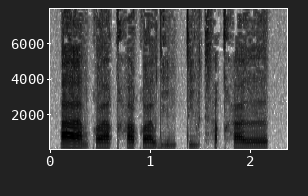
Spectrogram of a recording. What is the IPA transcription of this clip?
aː v qʷ ɜː qʰ ɐ qʷ ɜː u̯ d iː m tː i v t͡sʰ ə qʰ əː

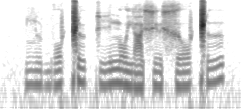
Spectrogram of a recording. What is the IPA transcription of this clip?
ʎ ʉ b o ǁ ʉ k i n o j a xʲ ʉ xʲ o ǁ ɨ

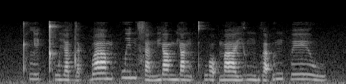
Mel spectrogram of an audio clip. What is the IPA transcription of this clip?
kʰ l i˦˥ t̚ kʰ w i˧ a̯ d a˨˩ k̚ b aː˥˩ m k w i˥˩ n s a˩˦ n j a˧ m j a˨˩ ŋ kʰ w ɔ˨˩ ʔ m aː˧ j ɯ˧ ŋ b ɯ˨˩ a̯ ʔ ɯ˥˩ ŋ p eː˥˩ w

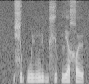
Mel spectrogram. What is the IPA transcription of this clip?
ɕ o p w y ŋ y b xʲ ʊ p lʲ ɛ χ ʏ

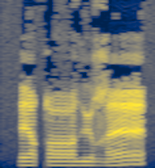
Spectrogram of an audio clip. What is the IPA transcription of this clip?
ɛ q ɑ ð ʉ ʁ æ

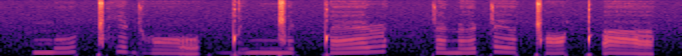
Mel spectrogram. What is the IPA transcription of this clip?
m u ǁʰ i ɖʱ o | ɡ͡ǃ i m ŋ͡ǁ i ʈ ǃ ɛ ɭ | ʈ ɛ ɳ ɘ ʈ e ə̯ ǁ ɔ ǃʼ ɐ

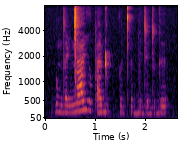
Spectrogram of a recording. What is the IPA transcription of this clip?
ɓ o m d ɐː ɳ ŋ͡ǀ aː i̯ ɦ ʊ pʼ a u̯ ɖ o̤ kː ʊ d t̪ʰ ø ɡ b ɪ d͡z ø d͡z u ɡ ʏ

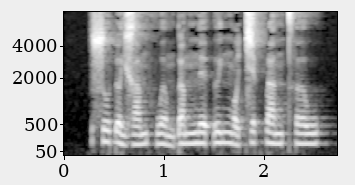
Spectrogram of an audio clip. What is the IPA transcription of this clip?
s u˧ ɗ ə˧˩ j ɣ a˨˦ m h w əː˧˩ m ɗ a˧ m n e˧ ʔ ɨ˧ j ŋ ɔ˧˩ t͡ɕ a˦˥ k̚ l a˧ n t̪ʰ ə˧ w

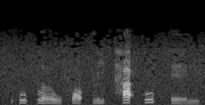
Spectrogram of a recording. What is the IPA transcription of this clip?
ʔ u˦˥ ʔ p l ɤː˨˩ w f ɔ˨˩ ʔ p l i˨˩ t̚ h a˥˩ ʔ k u˥˩ ʔ pʰ e˨˩ n

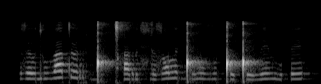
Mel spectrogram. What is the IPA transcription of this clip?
z ə˞˨ ʊ̯ d u˨ β a˦ t ə˞˦ r ɡ͡ǃ ɘ˨ ǀʰ a˨ r ɕ ə˨ z ɔ˦ l ə˧ ɡ͡ǃ ɘ˧ l u˨ ɣ u˦ ǃ ɘ˨ ǃ e˧ β e˦ β i˨ θ e˦

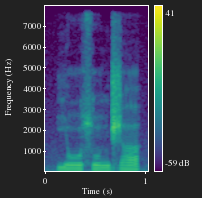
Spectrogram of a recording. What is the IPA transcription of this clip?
j ɔ̃ ɬ õ n d͡ʒ a

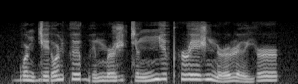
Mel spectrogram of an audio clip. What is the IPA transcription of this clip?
b o˧ ɳ ɟ e˧ ɾ o˥ ɳ k ɘ˥ b ɪ˩˧ m ə˞˧˥ ʒ c ɘ˧˥ ŋ ɲ ɪ˥ pʰ ɹ e˥ ʒ n ə˞˩˧ ɭ ɘ˩ j ə˞˥

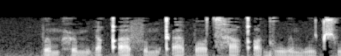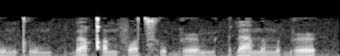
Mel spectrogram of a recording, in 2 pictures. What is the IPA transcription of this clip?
p ə m h ə˞ m ɠ ɪ qʼ ɘ f ə m kʼ a p ɔ t͡sʰ a qʼ ɔ ɡ u w ɘ m w u t͡ʃʰ u m kʼ u m | ɓ œ qʼ u m f ɔ t͡sʰ u b ə˞ m | ɗ a m ə m ə b ə˞

